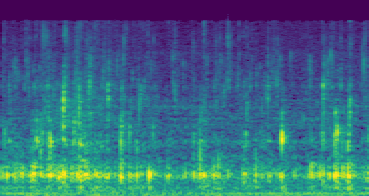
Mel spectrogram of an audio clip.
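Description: Mushroom gravy bubbles and simmers with pork chops in a pressure cooker pot, giving a soft, steady sizzle dotted with small irregular pops and bubbles, fairly close and quiet.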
